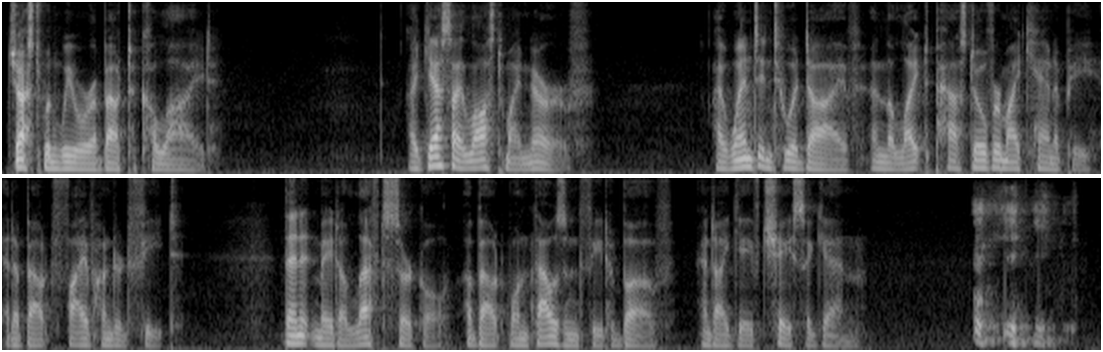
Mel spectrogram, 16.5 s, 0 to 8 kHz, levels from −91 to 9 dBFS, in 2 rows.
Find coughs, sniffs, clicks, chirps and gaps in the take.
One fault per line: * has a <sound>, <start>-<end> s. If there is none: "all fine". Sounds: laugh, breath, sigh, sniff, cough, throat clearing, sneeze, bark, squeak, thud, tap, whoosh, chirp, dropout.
* has a laugh, 15.5-16.3 s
